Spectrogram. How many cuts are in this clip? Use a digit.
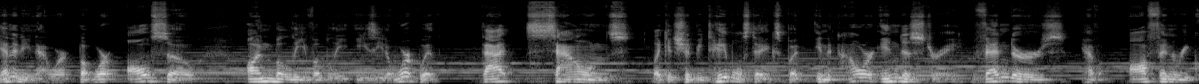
2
